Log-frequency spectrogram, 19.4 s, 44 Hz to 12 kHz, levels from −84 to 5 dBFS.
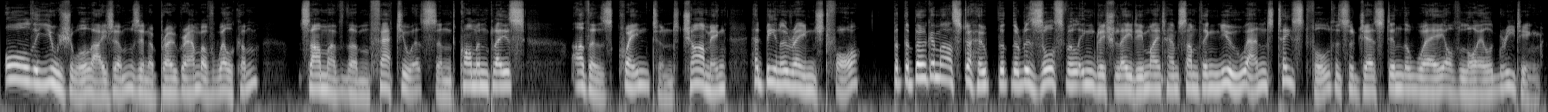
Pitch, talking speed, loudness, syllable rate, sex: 140 Hz, 145 wpm, -19 LUFS, 4.4 syllables/s, male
